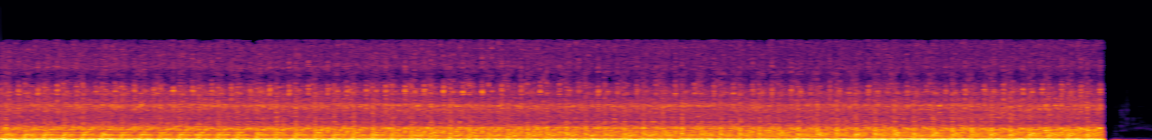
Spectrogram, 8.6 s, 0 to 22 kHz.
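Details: John Deere 544D loader diesel idling after an oil change with 5 gallons of oil including filters: steady even diesel clatter, unchanging for eight seconds before shutdown, no leaks; normal idle.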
